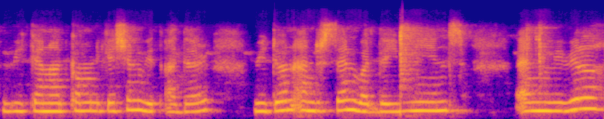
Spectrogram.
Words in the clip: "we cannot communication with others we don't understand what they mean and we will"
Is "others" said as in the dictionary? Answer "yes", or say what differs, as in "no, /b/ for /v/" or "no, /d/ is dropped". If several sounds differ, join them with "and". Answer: no, /z/ is dropped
